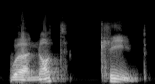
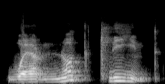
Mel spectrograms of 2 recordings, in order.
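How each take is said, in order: First: Said in the usual way. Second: Very slow, not stressed; slow answer. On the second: Shown as a demonstration. Teacher slowly giving the answer to the class. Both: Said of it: "of course".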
